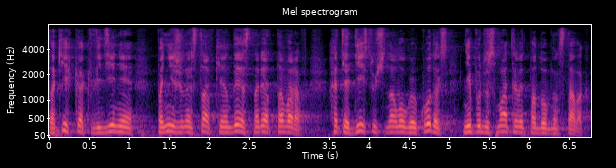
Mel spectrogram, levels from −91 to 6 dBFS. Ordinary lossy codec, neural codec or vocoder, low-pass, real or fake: MP3, 48 kbps; none; 7.2 kHz; real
